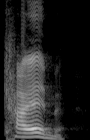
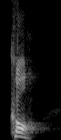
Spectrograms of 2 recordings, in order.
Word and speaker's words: Caen: I mean, if you were to read it out, you'd pronounce it Cayenne, like cayenne pepper, almost. Caen. But it's Caen. Like, it's not Caen, which is idiot. It's Caen. The same way you would pronounce the word when.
